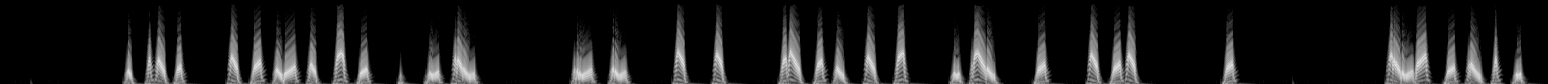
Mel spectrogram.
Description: Sauf mention explicite, les enregistrements sont faits sans aucun effet.
p.82 – MS-20 : « Mars Attack » : discours d’un horrible petit extra-terrestre !
(le MS-20 fonctionne de manière totalement autonome)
